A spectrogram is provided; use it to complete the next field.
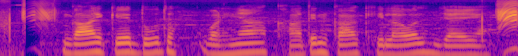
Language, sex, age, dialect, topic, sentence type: Bhojpuri, male, 18-24, Western, agriculture, question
